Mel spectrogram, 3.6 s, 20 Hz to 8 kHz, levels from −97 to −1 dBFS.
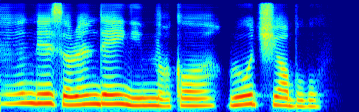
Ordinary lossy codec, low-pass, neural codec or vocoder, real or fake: none; 7.2 kHz; codec, 16 kHz, about 1 kbps, DyCAST, with the encoder's durations; fake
